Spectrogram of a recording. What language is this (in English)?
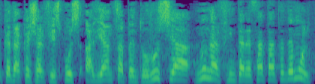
Romanian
